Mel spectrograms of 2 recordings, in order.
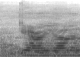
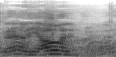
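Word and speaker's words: Garryowen: Gary Allen, as you might call him, Wolfgram made a good effort of it, but I don't think you've got to do the old Welsh pronunciation. The Gary Owen, Journal over Rugby.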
